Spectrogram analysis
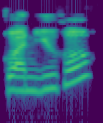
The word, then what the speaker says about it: Guanajuato: Guan- Guanajuato? Maybe I'm pronouncing it incorrectly in Spanish. Guanajuato?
